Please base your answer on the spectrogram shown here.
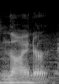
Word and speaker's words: niner: at a time and pronounce the number nine as niner for example to refer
